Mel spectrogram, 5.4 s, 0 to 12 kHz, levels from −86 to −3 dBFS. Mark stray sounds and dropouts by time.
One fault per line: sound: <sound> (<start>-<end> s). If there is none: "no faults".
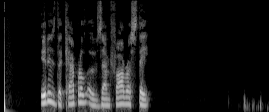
no faults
